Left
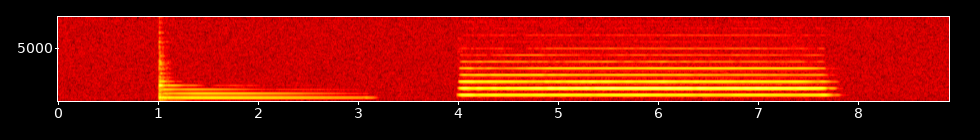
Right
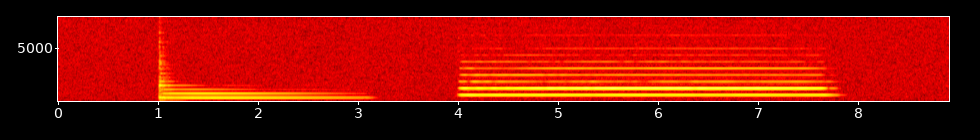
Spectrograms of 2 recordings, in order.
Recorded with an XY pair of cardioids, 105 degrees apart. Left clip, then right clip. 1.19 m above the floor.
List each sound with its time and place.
1.0 s a guitar: 40° left, 3.5 m
4.0 s a flute: 55° left, 2 m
